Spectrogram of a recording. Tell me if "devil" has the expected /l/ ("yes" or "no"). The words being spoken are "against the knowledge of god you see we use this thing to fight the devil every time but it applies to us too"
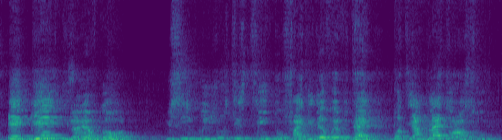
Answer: no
